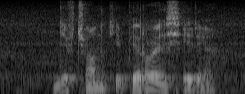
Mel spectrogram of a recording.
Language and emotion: Russian, neutral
